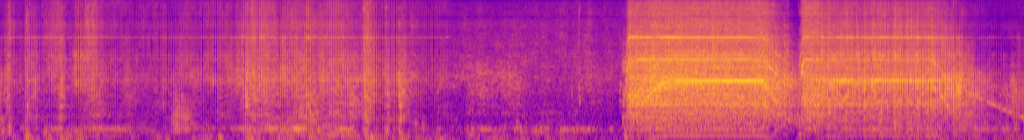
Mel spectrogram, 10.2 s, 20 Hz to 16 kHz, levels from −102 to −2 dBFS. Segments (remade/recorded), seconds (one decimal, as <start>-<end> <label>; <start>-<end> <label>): 0.0-4.5 remade; 4.5-8.2 recorded; 8.2-10.2 remade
